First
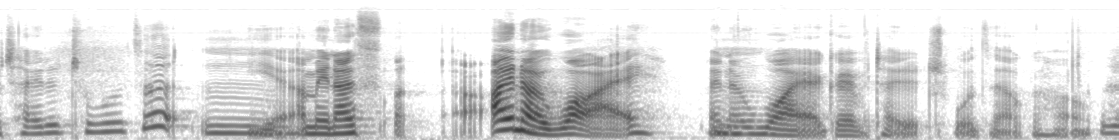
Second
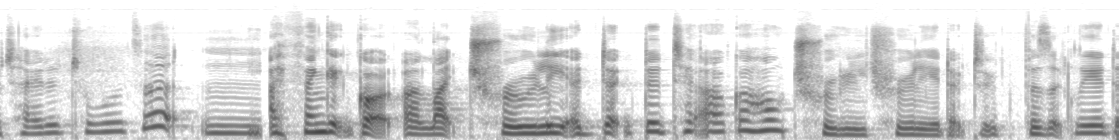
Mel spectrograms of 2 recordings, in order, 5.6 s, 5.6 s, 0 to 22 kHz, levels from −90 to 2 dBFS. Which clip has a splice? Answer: second; 1 cut; at 1.3 s

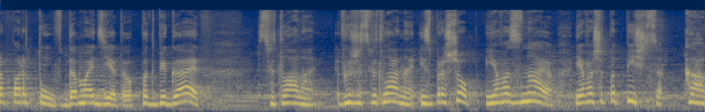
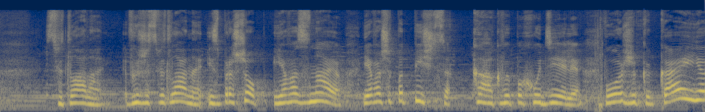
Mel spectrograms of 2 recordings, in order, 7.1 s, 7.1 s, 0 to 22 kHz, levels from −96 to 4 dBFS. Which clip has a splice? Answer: second; 1 cut; at 6.0 s

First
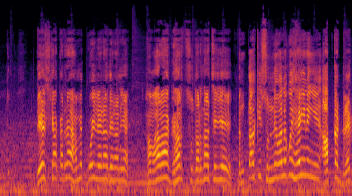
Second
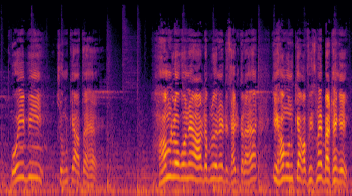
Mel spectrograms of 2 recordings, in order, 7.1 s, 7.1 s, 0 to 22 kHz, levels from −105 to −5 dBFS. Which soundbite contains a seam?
first; 1 cut; at 4.8 s

